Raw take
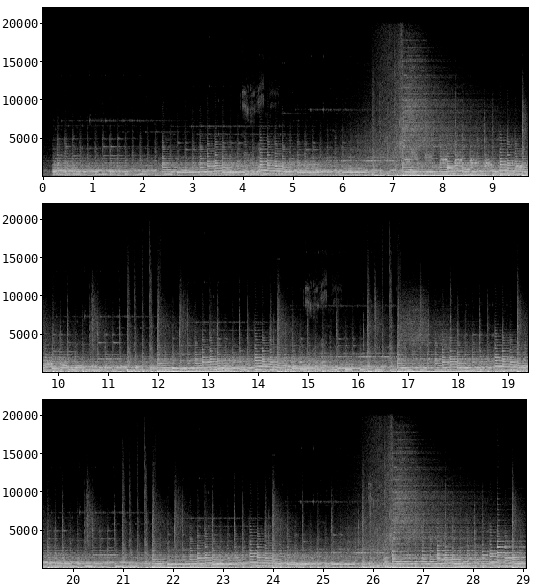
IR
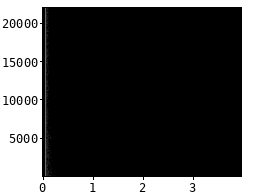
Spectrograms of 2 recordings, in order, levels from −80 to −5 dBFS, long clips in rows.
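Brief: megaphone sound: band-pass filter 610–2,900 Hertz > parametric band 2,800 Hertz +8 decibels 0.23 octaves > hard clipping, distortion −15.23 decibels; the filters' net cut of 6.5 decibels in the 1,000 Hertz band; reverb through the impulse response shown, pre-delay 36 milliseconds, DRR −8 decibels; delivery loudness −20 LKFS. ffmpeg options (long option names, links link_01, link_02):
-filter_complex "[0:a]equalizer=frequency=1000:width_type=o:gain=-8,asplit=2[link_01][link_02];[1:a]atrim=start_sample=2205,adelay=36[link_03];[link_02][link_03]afir=irnorm=-1:irlink=0,volume=10.5dB[link_04];[link_01][link_04]amix=inputs=2:normalize=0,highpass=610,lowpass=2900,equalizer=frequency=2800:width_type=o:width=0.23:gain=8,asoftclip=type=hard:threshold=-18dB,volume=3.5dB"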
